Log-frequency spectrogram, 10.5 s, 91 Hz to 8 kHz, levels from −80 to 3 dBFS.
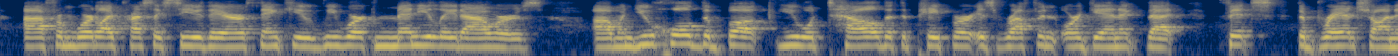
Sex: female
